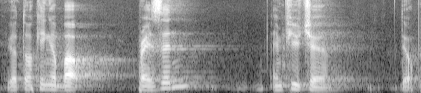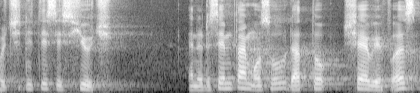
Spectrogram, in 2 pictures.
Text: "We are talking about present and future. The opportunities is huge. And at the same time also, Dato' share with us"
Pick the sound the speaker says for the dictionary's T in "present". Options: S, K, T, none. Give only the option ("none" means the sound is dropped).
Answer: T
